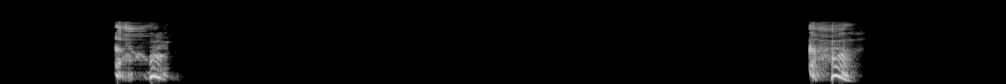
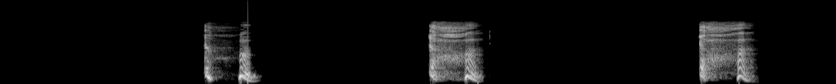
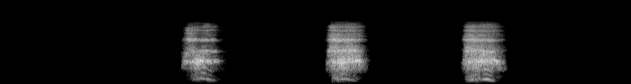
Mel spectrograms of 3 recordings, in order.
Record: {"cough_length": "10.1 s", "cough_amplitude": 30066, "cough_signal_mean_std_ratio": 0.21, "three_cough_length": "8.4 s", "three_cough_amplitude": 32767, "three_cough_signal_mean_std_ratio": 0.27, "exhalation_length": "6.3 s", "exhalation_amplitude": 29251, "exhalation_signal_mean_std_ratio": 0.33, "survey_phase": "beta (2021-08-13 to 2022-03-07)", "age": "65+", "gender": "Female", "wearing_mask": "No", "symptom_cough_any": true, "symptom_new_continuous_cough": true, "symptom_runny_or_blocked_nose": true, "symptom_sore_throat": true, "symptom_fatigue": true, "symptom_headache": true, "symptom_onset": "4 days", "smoker_status": "Never smoked", "respiratory_condition_asthma": false, "respiratory_condition_other": false, "recruitment_source": "Test and Trace", "submission_delay": "1 day", "covid_test_result": "Negative", "covid_test_method": "RT-qPCR"}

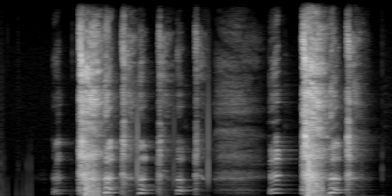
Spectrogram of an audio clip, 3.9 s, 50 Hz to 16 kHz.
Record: {"three_cough_length": "3.9 s", "three_cough_amplitude": 32768, "three_cough_signal_mean_std_ratio": 0.36, "survey_phase": "alpha (2021-03-01 to 2021-08-12)", "age": "18-44", "gender": "Female", "wearing_mask": "No", "symptom_cough_any": true, "smoker_status": "Never smoked", "respiratory_condition_asthma": false, "respiratory_condition_other": false, "recruitment_source": "REACT", "submission_delay": "6 days", "covid_test_result": "Negative", "covid_test_method": "RT-qPCR"}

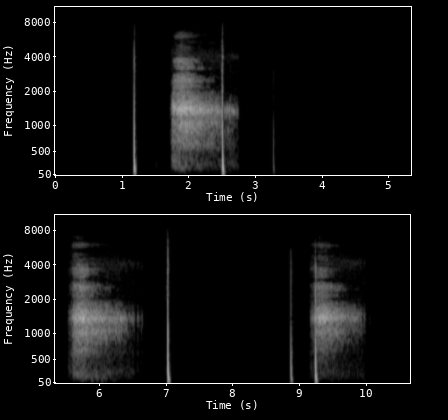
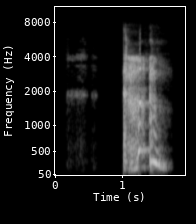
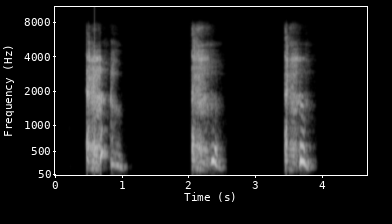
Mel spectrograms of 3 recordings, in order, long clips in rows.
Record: {"exhalation_length": "10.7 s", "exhalation_amplitude": 32767, "exhalation_signal_mean_std_ratio": 0.26, "cough_length": "2.0 s", "cough_amplitude": 29603, "cough_signal_mean_std_ratio": 0.45, "three_cough_length": "4.7 s", "three_cough_amplitude": 28098, "three_cough_signal_mean_std_ratio": 0.38, "survey_phase": "beta (2021-08-13 to 2022-03-07)", "age": "18-44", "gender": "Female", "wearing_mask": "No", "symptom_cough_any": true, "symptom_headache": true, "symptom_onset": "4 days", "smoker_status": "Never smoked", "respiratory_condition_asthma": false, "respiratory_condition_other": false, "recruitment_source": "Test and Trace", "submission_delay": "2 days", "covid_test_result": "Positive", "covid_test_method": "ePCR"}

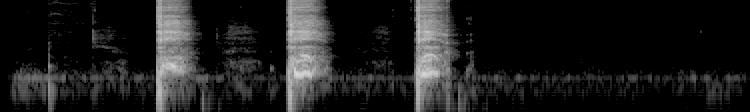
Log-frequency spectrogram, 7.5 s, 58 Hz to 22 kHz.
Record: {"three_cough_length": "7.5 s", "three_cough_amplitude": 30157, "three_cough_signal_mean_std_ratio": 0.26, "survey_phase": "alpha (2021-03-01 to 2021-08-12)", "age": "45-64", "gender": "Male", "wearing_mask": "No", "symptom_none": true, "smoker_status": "Never smoked", "respiratory_condition_asthma": false, "respiratory_condition_other": false, "recruitment_source": "REACT", "submission_delay": "1 day", "covid_test_result": "Negative", "covid_test_method": "RT-qPCR"}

